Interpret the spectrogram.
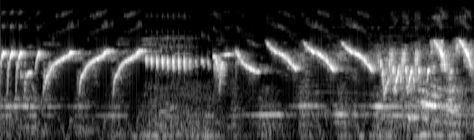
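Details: Yorkshire canary song made of repeated upward-swooping whistles, a short sustained note, then descending slurred notes and a dense rapid trill at the end, with a faint steady background hum.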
